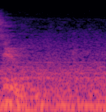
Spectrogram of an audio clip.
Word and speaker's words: Song: I believe that's pronounced Soon. If any of you know, you're welcome. Soon. Okay, thank you. Yeah. It's spelled like our English word Song. I mean, that's what it's pronounced Soon.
